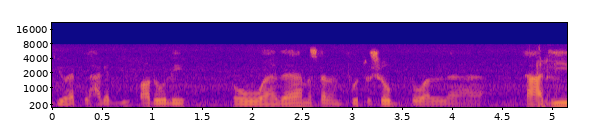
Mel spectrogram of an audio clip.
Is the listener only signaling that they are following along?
Yes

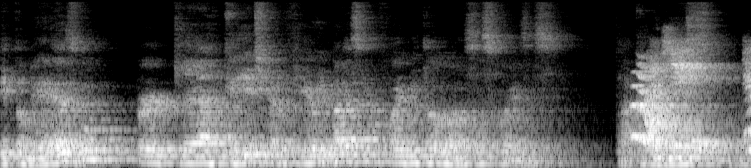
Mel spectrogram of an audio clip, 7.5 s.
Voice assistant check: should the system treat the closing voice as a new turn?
Yes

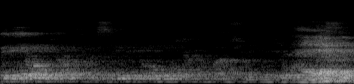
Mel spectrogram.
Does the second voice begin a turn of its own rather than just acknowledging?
Yes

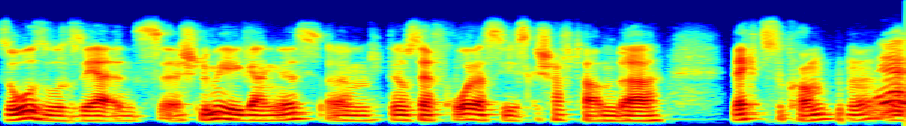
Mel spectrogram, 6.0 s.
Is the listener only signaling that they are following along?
No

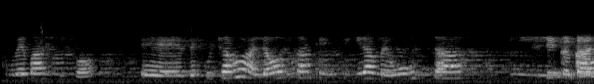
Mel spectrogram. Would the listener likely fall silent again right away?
Yes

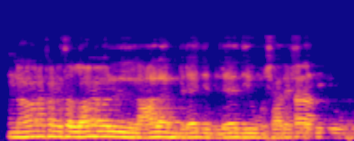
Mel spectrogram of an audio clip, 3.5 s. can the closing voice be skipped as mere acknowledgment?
No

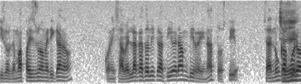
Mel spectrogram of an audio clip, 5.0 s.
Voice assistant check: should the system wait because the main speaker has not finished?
Yes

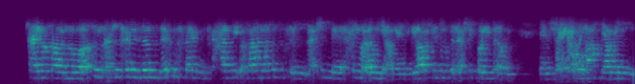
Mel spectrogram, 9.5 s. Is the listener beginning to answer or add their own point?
No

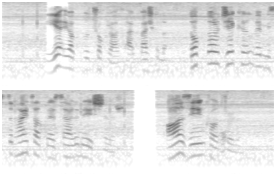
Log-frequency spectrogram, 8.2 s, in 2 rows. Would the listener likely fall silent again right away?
Yes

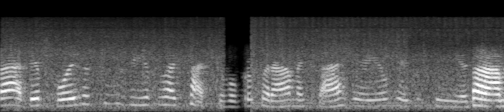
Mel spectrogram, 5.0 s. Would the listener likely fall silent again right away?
No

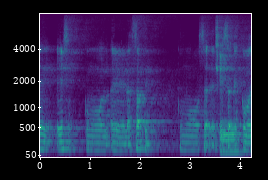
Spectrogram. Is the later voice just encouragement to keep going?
Yes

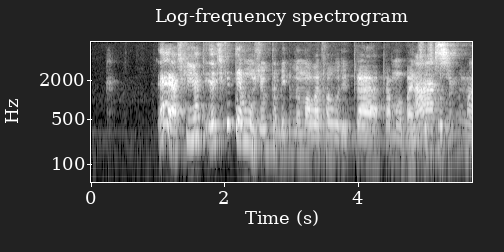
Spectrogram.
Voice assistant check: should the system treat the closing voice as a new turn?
Yes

